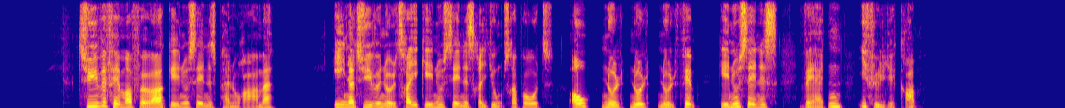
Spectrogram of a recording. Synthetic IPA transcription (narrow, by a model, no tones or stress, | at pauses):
t͡sʰyːʋəfem̰ɒ̽fɶɐɡ̥enusen̰əspʰæno̝ʁɑ̈ːmæ | e̝̰ːnɒ̽t͡sʰyːʋənɔ̽lt͡sʰʁɛ̰ːɡ̥enuðˠsen̰əsʁɛliɡ̥ijo̝̰ːnsʁɑ̈pʰɒːd̥ | ʔɒ̽ʊnɔ̽lnɔ̽lnɔ̽lfem̰ | ɡ̥enuðˠsen̰əs | ʋæɐd̥n̩ | iføljəɡ̥ʁɑ̈m̰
